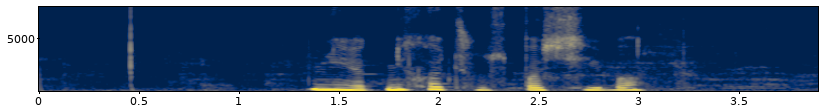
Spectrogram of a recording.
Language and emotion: Russian, sad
